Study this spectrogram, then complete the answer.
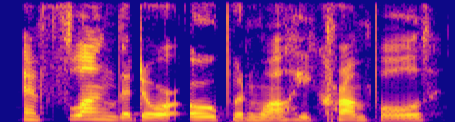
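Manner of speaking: usual speaking voice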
